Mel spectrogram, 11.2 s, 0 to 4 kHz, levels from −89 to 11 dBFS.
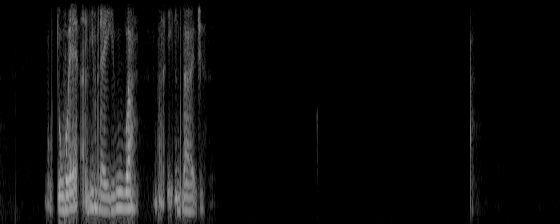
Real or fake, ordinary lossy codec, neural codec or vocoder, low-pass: fake; Opus, 16 kbps; autoencoder, 44.1 kHz, a latent of 192 numbers a frame, MeloTTS; 3.6 kHz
